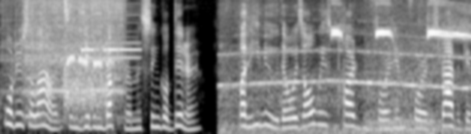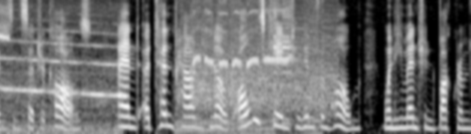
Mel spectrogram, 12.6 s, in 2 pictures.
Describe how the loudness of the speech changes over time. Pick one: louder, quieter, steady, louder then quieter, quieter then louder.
steady.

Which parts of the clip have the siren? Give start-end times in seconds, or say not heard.
2.9-8.0.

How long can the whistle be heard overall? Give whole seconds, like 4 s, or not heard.
5 s.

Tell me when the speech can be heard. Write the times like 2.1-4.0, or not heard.
0.1-12.5.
